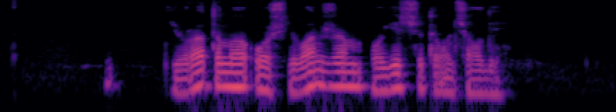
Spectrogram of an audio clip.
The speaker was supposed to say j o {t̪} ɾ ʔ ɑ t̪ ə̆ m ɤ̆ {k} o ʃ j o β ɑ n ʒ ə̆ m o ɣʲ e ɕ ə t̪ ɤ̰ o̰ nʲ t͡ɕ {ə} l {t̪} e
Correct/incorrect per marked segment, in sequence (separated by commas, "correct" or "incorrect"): incorrect, incorrect, incorrect, incorrect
